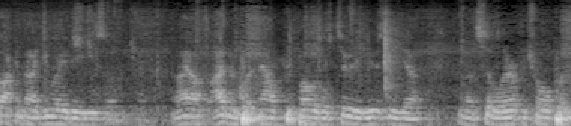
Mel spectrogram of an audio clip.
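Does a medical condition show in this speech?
No.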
